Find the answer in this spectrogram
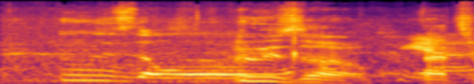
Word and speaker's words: ouzo: Ouzo. Ouzo. Yeah. That's right. So this is It's ouzo. spelled with an O, right?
